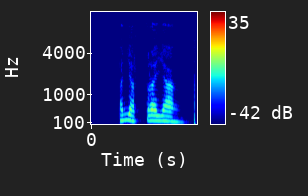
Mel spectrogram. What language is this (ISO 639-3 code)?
tha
